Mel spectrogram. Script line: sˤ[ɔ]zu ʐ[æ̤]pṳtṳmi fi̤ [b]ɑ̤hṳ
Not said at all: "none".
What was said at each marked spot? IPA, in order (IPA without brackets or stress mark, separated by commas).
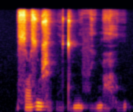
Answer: ʌ, ɛ̤, m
